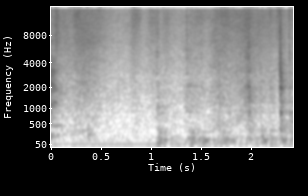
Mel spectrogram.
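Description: Near silence, then faint rubbing and handling noises starting about a second in.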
